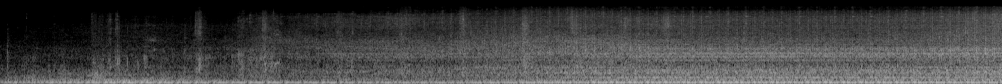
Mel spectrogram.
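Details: Ford Mondeo Mk3 1.8 Zetec petrol idles with a lumpy, uneven thud about three times a second, a misfire with the check engine light on. Codes are P0300, P0301 and P0304; the battery is low at 12.17 V and a possible exhaust blow was noted.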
